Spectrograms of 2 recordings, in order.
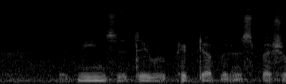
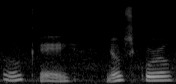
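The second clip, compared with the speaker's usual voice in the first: high dog talk; 12 semitones higher than usual. Real, not acted. Cooing to the dog.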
